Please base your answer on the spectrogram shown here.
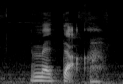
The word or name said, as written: mida'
